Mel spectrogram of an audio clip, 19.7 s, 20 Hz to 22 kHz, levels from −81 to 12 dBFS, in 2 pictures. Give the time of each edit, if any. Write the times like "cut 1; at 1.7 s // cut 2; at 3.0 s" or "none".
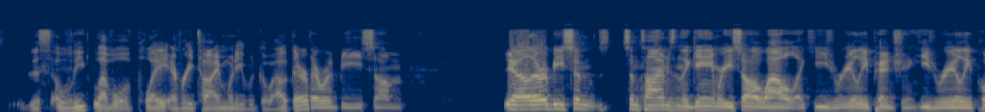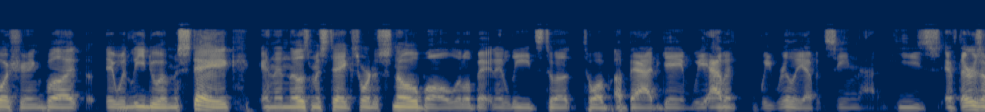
cut 1; at 3.1 s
